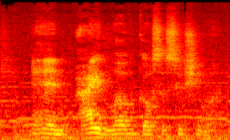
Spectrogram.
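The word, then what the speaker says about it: Tsushima: And I love Ghost of Sushima. Sushima, that's how they say it in the game.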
